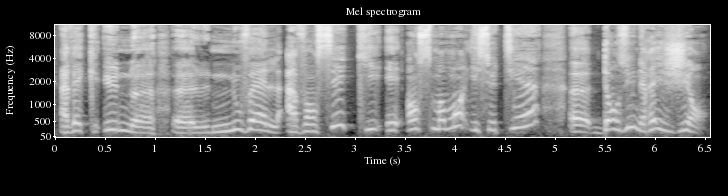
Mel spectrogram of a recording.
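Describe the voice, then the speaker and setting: A man with a Congolese French accent delivers live political commentary. His voice is fairly high and recorded very dry. He speaks haltingly, repeating words and hesitating often. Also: lively intonation, a bit bright, no echo. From Congo-Brazzaville. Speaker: radio political columnist. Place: radio studio.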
